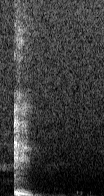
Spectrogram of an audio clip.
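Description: A single sharp sneeze bursts out, short and explosive with a brief voiced tail, then fades into quiet background noise.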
